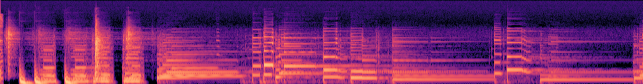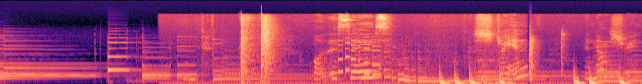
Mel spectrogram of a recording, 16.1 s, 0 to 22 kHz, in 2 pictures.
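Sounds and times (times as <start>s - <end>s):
guitar strums and plucked chords: 0.0s - 16.0s.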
